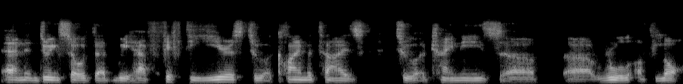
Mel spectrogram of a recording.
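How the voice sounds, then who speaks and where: A man from Hong Kong presents on a webinar over a video call. His low, husky voice halts often and circles back to repeat words. The sound is dry and close. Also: steady tone, a bit bright, no echo. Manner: halting, restarts and repeats words. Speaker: panelist presenter.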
